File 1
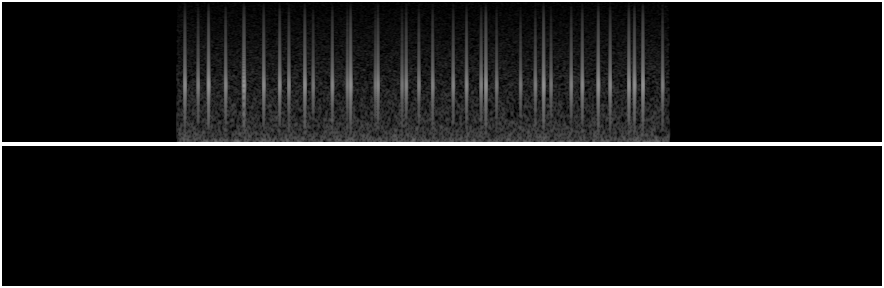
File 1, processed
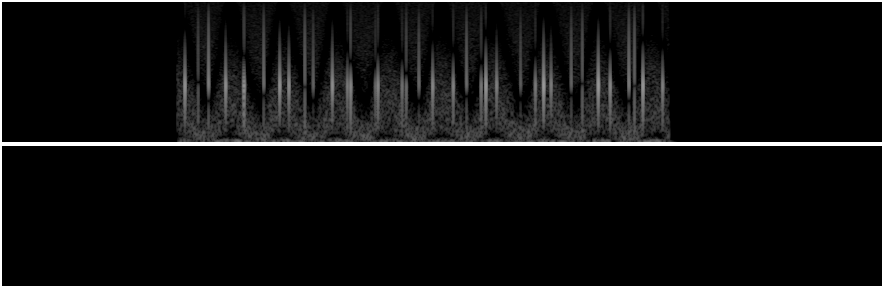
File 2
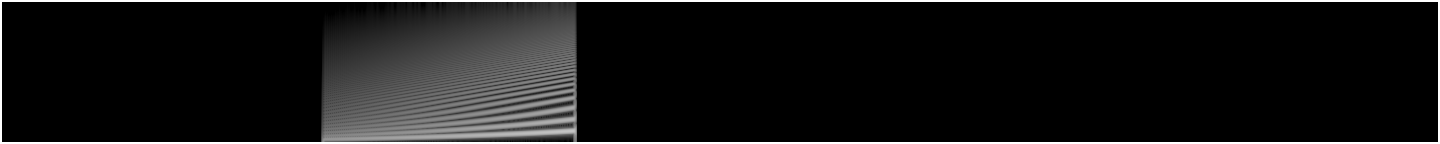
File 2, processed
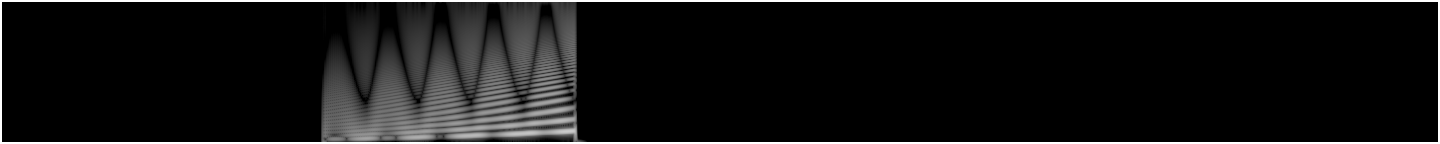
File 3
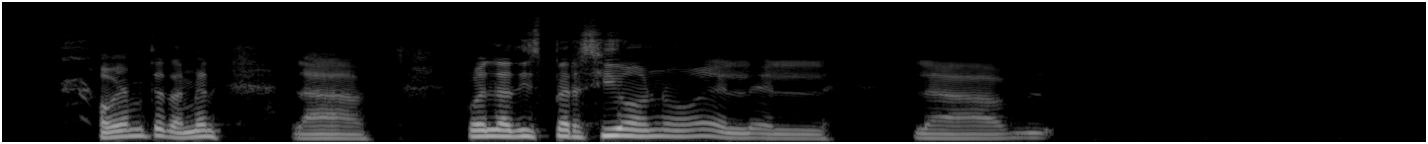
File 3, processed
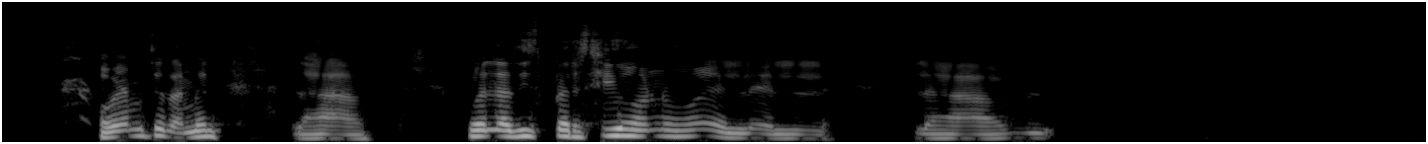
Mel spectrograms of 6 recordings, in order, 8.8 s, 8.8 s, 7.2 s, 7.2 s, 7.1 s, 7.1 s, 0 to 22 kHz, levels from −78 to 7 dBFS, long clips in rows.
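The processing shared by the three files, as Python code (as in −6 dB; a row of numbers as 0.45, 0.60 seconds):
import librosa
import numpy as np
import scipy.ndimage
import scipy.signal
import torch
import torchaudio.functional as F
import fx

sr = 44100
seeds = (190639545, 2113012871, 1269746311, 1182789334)

y = fx.stagger_phaser(x, sr, hz=3.8)
y = y * 10.0 ** (2.5 / 20.0)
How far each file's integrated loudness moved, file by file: −1.5, 0.0, 0.0 LU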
